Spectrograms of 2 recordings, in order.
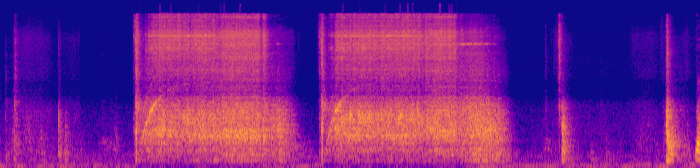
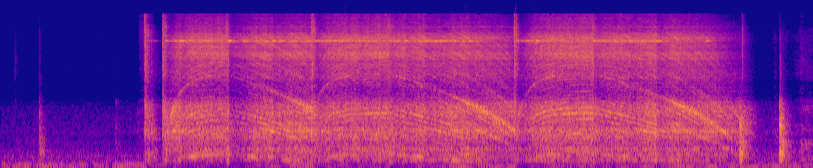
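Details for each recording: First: Ford Transit diesel starter motor bench-tested off the engine, spun twice, loud harsh whining rasp; common fault where clutch dust gets into the starter gear and clogs it. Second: Ford Transit diesel starter motor on the bench: it spins freely with an even high whir, no squeal or grinding. The noise had been caused by clutch dust clogging the starter gear.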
